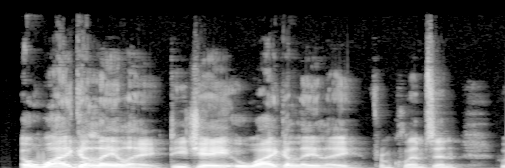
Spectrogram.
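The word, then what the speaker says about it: Uiagalelei: I think I pronounced that right. It's Uwaigalele. Uwaigalele, DJ Uwaigalele from Clemson, who is also at a plus 1100.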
